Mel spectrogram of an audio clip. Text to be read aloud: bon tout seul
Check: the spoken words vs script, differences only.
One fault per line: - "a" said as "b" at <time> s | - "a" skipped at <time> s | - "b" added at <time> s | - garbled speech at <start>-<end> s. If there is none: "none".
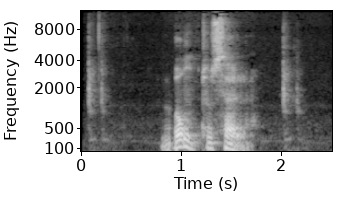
none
